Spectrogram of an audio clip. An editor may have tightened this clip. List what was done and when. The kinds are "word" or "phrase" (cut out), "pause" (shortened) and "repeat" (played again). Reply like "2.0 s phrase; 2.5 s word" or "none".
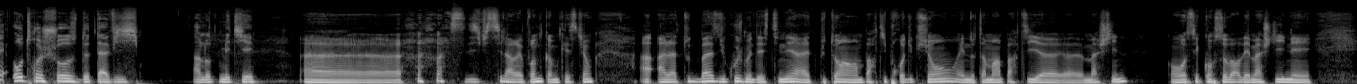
none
